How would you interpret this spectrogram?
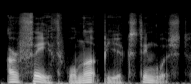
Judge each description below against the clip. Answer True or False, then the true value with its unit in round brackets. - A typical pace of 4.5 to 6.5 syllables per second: True (5.1 syllables/s)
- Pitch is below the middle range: True (90 Hz)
